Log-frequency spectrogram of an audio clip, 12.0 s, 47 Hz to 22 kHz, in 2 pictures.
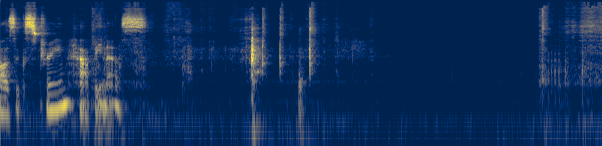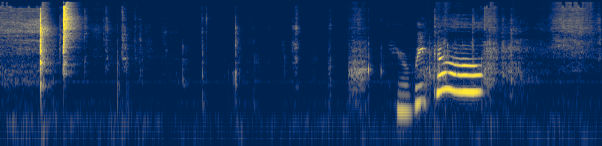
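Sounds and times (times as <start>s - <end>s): packaging rustling: 6.8s - 12.0s.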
